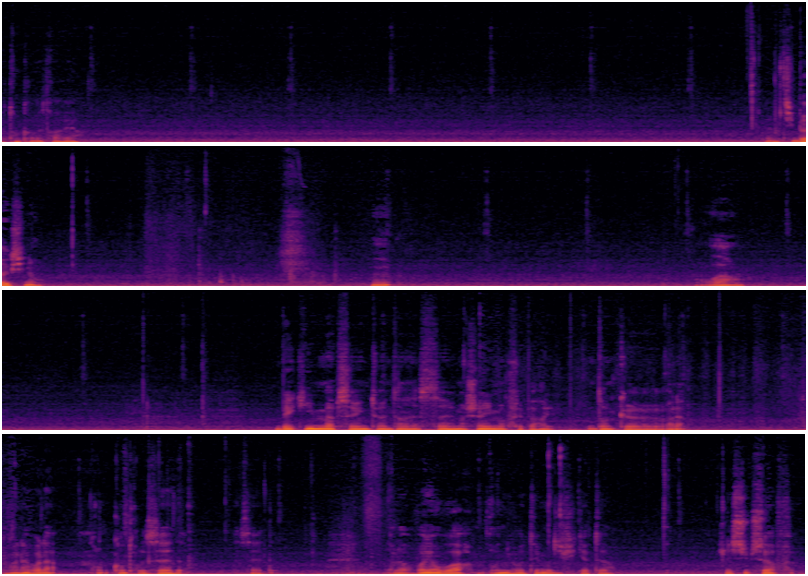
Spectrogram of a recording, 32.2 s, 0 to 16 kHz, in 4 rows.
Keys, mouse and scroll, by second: 2.4-3.4 scroll up 4, 3.4-6.5 scroll up 2, 26.0 ctrl+z, 26.7 ctrl+z, 29.8 click.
